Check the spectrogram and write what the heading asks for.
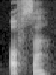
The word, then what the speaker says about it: ofsa: All right, the next rule, when it sounds like the letter F, is before the letters K, S, and T. So I have some examples here. The word aftur, aftur, which means again, ofsa, ofsa, and oft, oft.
